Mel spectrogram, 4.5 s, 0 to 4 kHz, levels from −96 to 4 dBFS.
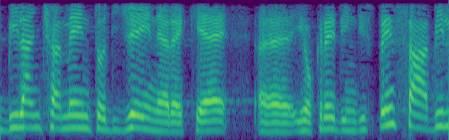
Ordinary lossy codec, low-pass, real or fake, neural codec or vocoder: none; 3.6 kHz; real; none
